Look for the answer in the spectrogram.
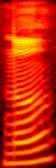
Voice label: "ner9", taiwanese

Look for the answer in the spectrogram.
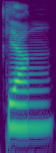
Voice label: "giang2", Taiwanese syllable

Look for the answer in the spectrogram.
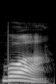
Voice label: "bhua4", taiwanese syllables; 台語音節發音檔案

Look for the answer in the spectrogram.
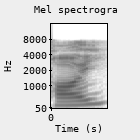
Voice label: "poi9", taiwanese

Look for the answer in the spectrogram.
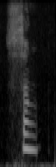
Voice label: "sngh4", taiwanese

